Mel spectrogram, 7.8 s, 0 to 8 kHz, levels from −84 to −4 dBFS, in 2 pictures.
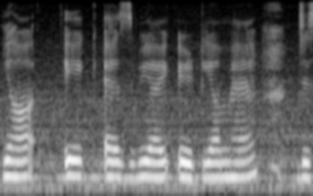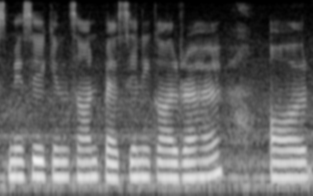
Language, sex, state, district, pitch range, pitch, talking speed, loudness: Hindi, female, Chhattisgarh, Raipur, 190-195 Hz, 195 Hz, 105 wpm, -16 LUFS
